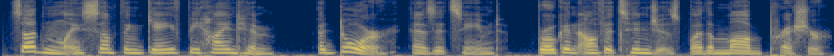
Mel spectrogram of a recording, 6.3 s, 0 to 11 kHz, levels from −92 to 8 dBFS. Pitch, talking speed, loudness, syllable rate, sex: 185 Hz, 165 wpm, -18 LUFS, 5.1 syllables/s, female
